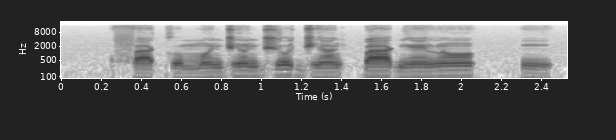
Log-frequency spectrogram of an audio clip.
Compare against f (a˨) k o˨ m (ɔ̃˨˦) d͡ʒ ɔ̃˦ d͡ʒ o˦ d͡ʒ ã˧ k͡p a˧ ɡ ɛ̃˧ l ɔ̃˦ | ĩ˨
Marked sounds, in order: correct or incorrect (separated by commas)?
correct, correct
